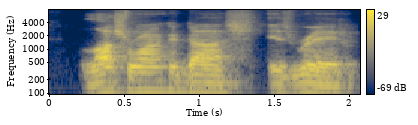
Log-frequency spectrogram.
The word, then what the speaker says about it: Lashawan: All right, and together it's la, sha, wan. All right, because the wa, you understand, and the na is together, so it's pronounced la, sha, wan.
